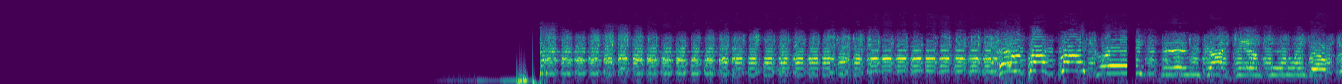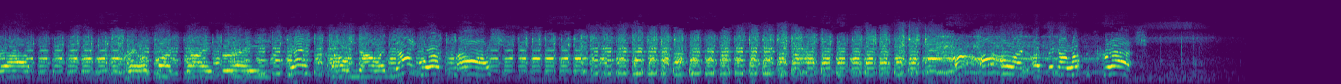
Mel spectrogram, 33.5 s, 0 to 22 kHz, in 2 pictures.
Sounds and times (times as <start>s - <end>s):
Music: 5.4s - 30.8s
Speech: 12.5s - 17.2s, 18.4s - 23.0s, 28.7s - 31.1s.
